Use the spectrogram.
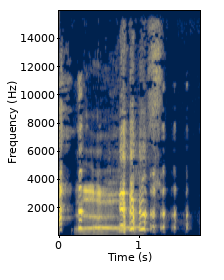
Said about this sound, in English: By the way, I don't have hiccups, I just keep gagging.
